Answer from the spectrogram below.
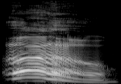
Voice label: Announcer Lobby Card Oh; paladins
